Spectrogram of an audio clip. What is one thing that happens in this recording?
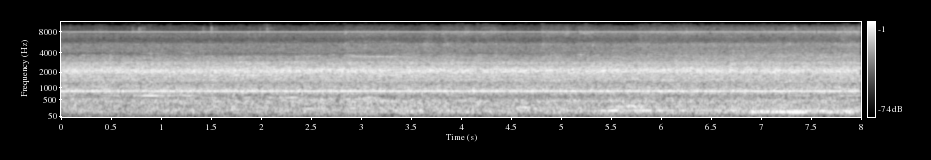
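A young man talks calmly into a nearby microphone.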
